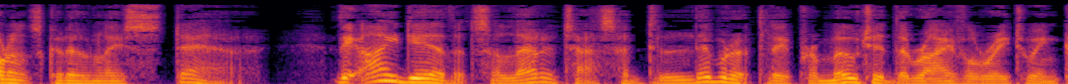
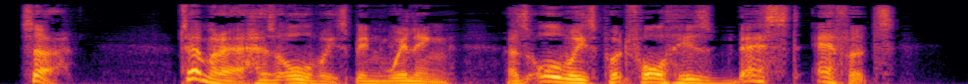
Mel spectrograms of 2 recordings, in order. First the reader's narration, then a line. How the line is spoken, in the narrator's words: he began angrily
